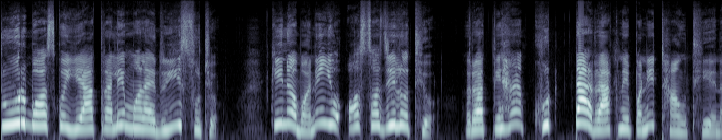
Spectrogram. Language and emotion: Nepali, angry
